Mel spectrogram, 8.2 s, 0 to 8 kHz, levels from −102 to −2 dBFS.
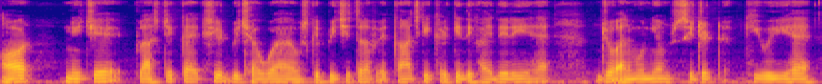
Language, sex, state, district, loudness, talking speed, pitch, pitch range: Hindi, male, Jharkhand, Ranchi, -21 LUFS, 190 wpm, 100 Hz, 100-105 Hz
